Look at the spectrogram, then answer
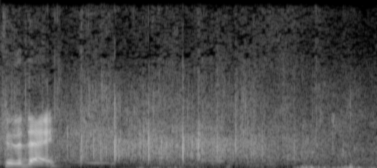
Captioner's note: applause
